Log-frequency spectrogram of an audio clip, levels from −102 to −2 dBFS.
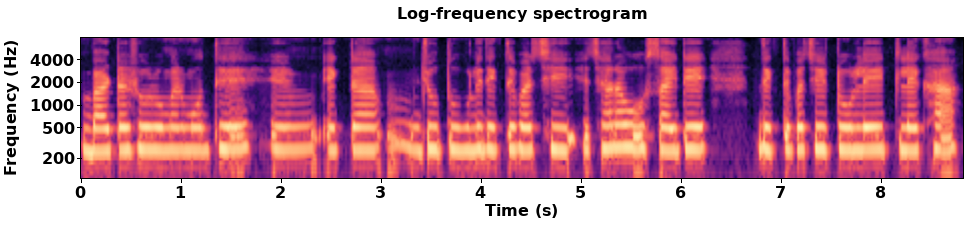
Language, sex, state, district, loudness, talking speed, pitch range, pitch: Bengali, female, Tripura, West Tripura, -14 LUFS, 115 wpm, 255-260 Hz, 255 Hz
